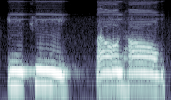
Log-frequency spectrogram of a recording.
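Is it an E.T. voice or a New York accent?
E.T. voice. It is said in an E.T. impression voice.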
